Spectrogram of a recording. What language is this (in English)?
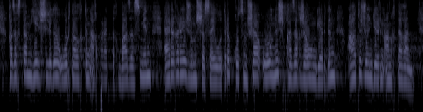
Kazakh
